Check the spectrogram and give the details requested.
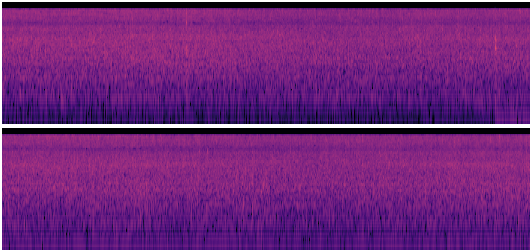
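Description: Chicken pieces, onion and marinade sizzling steadily in a skillet, an even hiss. A sharp click about halfway through, after which a low hum joins in.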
